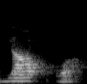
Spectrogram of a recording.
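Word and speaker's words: YHWH: as jew right and why hw is oftentimes pronounced as yahwah okay these people the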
